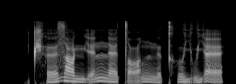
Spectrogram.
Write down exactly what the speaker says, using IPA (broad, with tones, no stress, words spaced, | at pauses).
t͡ʃʰɜ˩˥zɑ˧mʲæ̰˩˥ nːæ˧tɑ̰˩˥nːə˩˥kʰʊ˧ jṵ˩˥jæ̰˧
